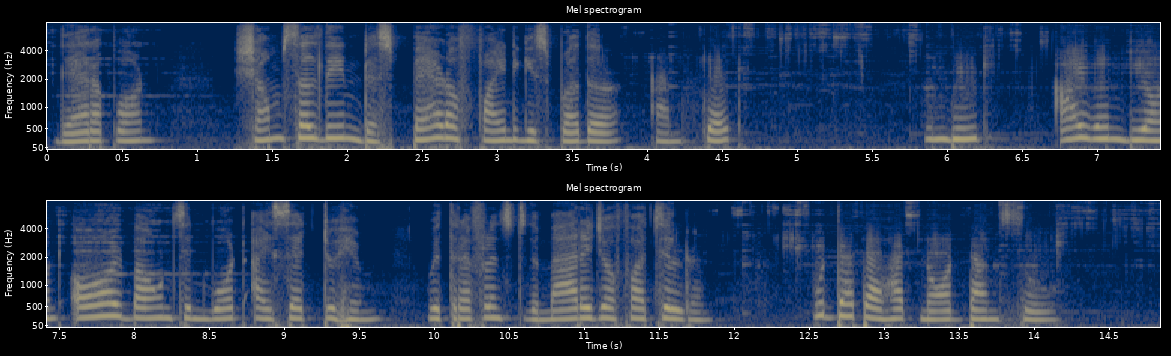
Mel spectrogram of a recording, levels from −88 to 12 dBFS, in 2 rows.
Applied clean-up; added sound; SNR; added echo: neural separator model SepFormer DNS4.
